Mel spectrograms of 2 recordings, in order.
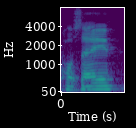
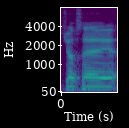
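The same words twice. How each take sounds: First: The name begins with an H sound. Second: The name begins with a J sound. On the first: The speaker calls it right. "I know I'm not supposed to pronounce the J" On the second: The speaker calls it wrong. "I always want to pronounce that J"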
